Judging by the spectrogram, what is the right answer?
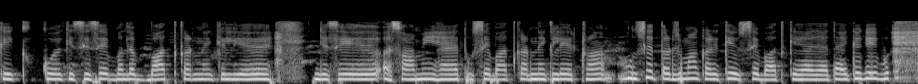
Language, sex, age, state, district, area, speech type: Urdu, female, 45-60, Bihar, Supaul, urban, spontaneous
